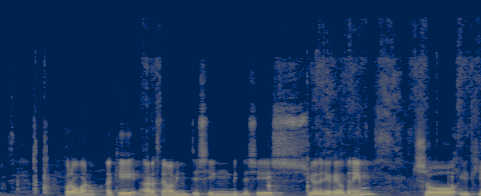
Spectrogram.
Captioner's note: non-english speech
